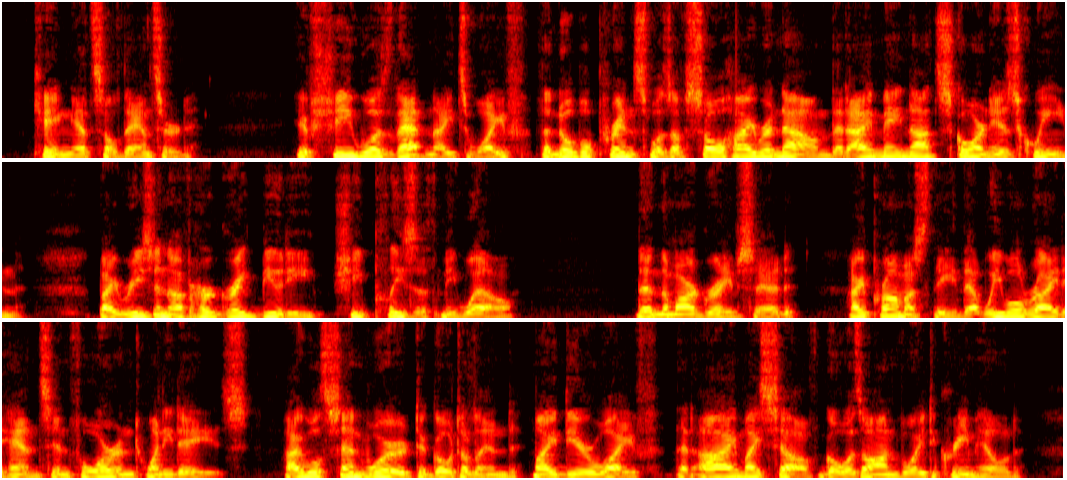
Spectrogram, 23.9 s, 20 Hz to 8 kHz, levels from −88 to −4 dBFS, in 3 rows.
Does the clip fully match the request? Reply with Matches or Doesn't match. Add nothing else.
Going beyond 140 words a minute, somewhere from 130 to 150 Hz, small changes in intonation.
Doesn't match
